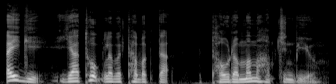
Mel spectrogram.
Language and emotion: Manipuri, neutral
